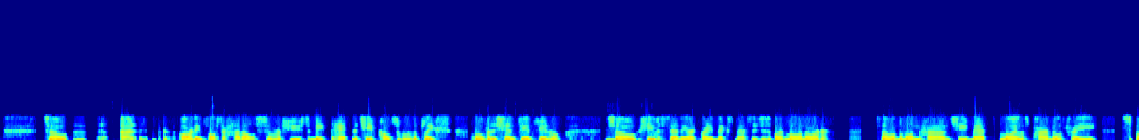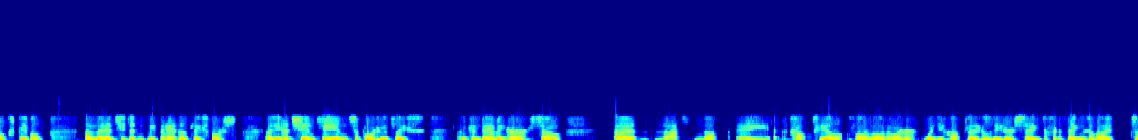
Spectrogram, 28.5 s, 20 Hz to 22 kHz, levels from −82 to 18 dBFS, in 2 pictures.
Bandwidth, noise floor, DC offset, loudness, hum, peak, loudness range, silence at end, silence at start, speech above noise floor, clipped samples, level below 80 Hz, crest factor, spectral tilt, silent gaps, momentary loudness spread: 4.3 kHz; -56 dBFS; under 0.1%; -23 LUFS; none; -6 dBFS; 2 LU; 0 s; 0.1 s; 34 dB; under 0.1%; -60 dBFS; 18 dB; -9.5 dB/octave; none; 10 LU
